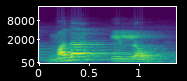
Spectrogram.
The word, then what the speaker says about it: mother-in-law: Mother-in-law. Again a vowel sound. A vowel sound. So it will be pronounced mother-in-law, sister-in-law, brother-in-law, father-in-law.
